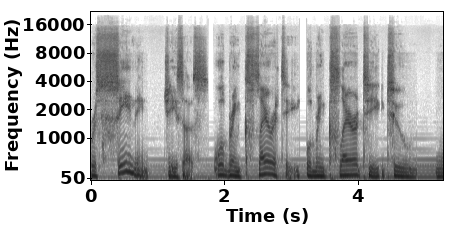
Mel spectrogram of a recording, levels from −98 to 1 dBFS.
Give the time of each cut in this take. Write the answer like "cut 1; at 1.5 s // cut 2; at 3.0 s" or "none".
cut 1; at 1.8 s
